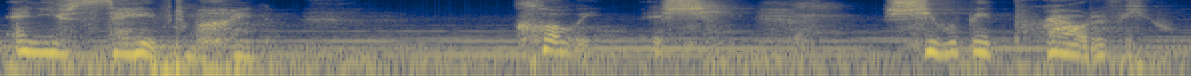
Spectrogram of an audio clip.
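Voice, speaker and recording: A woman plays a teenage girl student in a narrative video game. She is earnest and hesitant, taking her time over her words. Music plays clearly behind her. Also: medium pitch, takes it slowly, lightly acted. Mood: gentle, regretful. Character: earnest teenage girl photography student, soft-spoken and anxious. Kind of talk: naturalistic video game cutscene acting.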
